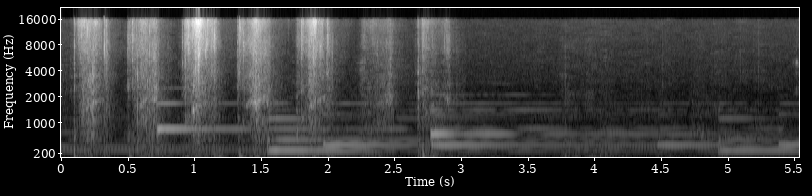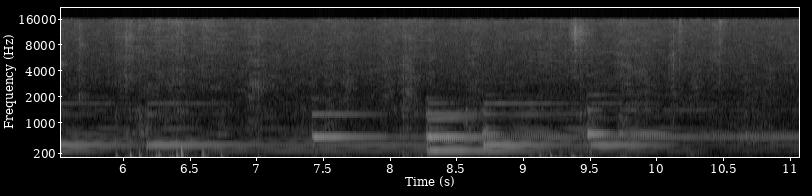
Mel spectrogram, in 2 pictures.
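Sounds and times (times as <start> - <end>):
paintbrush scratching canvas: 0.0 - 3.0.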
